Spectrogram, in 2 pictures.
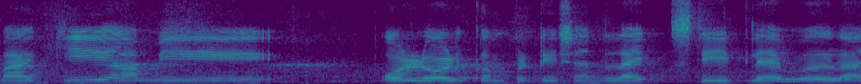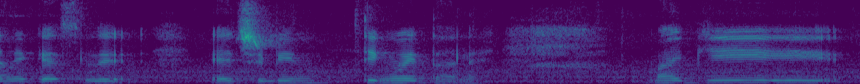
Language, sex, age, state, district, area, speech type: Goan Konkani, female, 18-30, Goa, Sanguem, rural, spontaneous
